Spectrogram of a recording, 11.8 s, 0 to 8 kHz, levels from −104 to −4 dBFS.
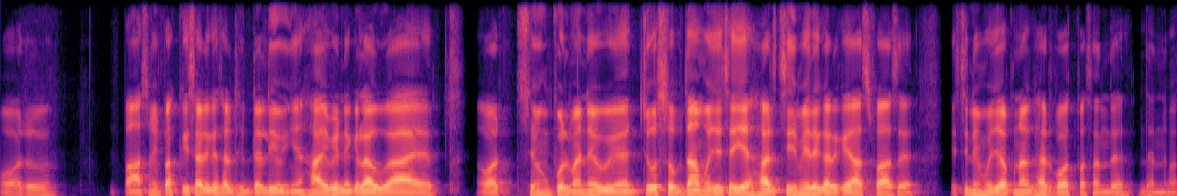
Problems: background sounds at intervals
